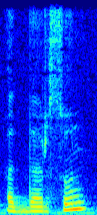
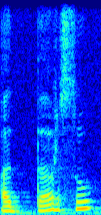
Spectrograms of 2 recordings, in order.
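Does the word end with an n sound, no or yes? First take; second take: yes; no. First: The word ends with an added n sound. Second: The word ends in a plain vowel. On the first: The word is indefinite. The speaker calls it wrong. "it's not going to be ad-darsun" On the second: The word is definite. The speaker calls it right. "no tanween, definite word"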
